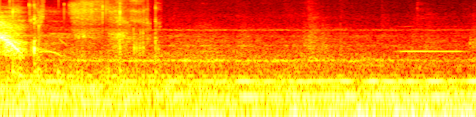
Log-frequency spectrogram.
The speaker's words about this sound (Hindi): झटके से उसने हाथ में जा रही खून की ट्यूब खींची और मुंह में लेकर सुड़क सुड़क पीने लगी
